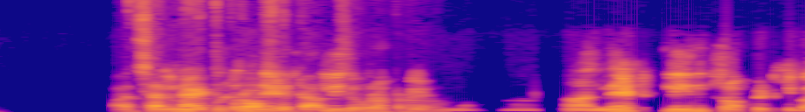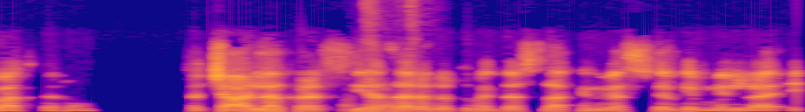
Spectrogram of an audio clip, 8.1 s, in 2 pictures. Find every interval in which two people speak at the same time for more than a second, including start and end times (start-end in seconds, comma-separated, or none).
0.9-2.3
